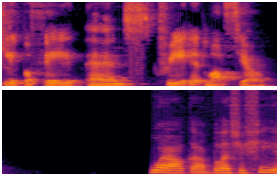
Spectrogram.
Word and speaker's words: Lasio: You are the founder of, and I don't know if I'm pronouncing it right, Lasio, is that right? Yes, absolutely, Lasio.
